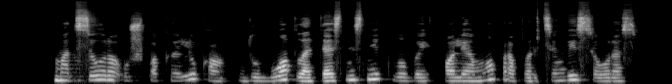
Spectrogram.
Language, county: Lithuanian, Utena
